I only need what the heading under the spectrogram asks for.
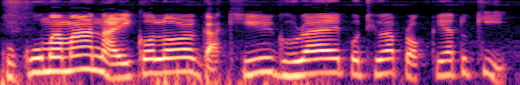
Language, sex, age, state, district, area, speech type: Assamese, male, 18-30, Assam, Golaghat, urban, read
